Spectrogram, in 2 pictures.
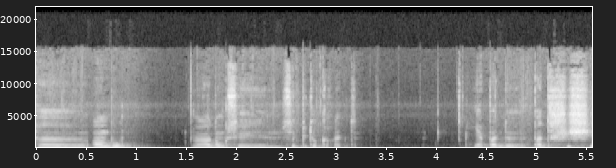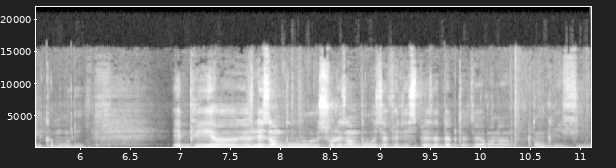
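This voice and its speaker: A man's voice: on the high side, darkish tone. A man casually hosting an unboxing video, hesitant with many fillers and restarts, joking asides to viewers.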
